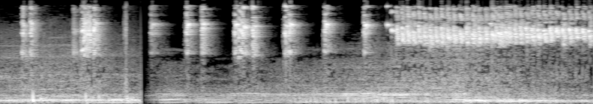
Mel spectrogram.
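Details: Rosy-faced and Fischer's lovebirds calling to stimulate breeding: irregular sharp, shrill chirps about twice a second over a low hum, then a sustained fast, rattling high chatter for the last few seconds.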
